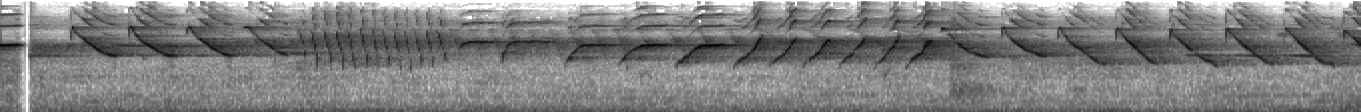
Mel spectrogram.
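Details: Canary voice meant as a tutor for young birds that seldom sing: bright chains of swooping descending notes at about three per second, a brief buzzy rattle, and steady high chirped phrases.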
